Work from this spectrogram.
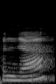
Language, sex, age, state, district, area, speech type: Punjabi, female, 45-60, Punjab, Mansa, urban, spontaneous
